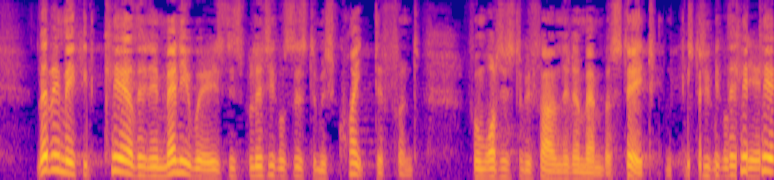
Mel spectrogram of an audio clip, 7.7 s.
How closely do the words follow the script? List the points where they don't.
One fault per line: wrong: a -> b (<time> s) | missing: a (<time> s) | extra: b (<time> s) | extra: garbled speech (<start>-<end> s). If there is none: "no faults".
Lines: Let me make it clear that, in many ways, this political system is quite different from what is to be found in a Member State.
extra: garbled speech (6.6-7.7 s)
